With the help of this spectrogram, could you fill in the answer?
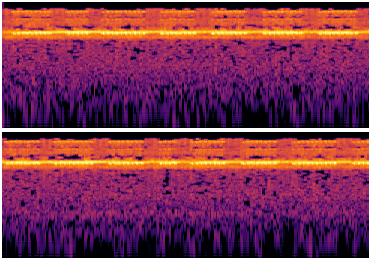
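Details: Shrill insect pulses follow one another in a regular rhythm, roughly two or three a second, all at the same high pitch with light background hiss.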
